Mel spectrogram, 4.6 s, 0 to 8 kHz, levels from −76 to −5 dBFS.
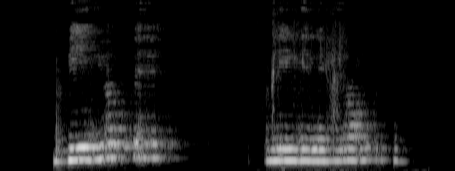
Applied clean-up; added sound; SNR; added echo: neural mask model DeepFilterNet 3.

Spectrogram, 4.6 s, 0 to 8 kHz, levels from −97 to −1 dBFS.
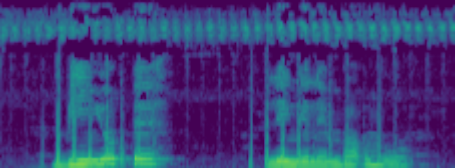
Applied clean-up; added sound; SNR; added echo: none; none; none; none.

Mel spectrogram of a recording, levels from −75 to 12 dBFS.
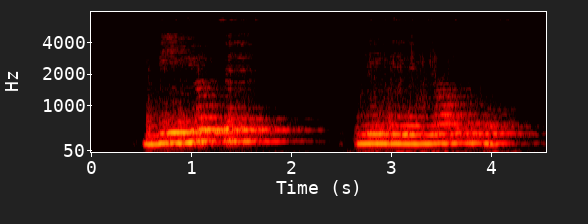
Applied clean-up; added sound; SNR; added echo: neural separator model SepFormer DNS4.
